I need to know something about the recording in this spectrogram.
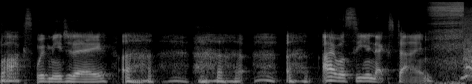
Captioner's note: awkwardly laughing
